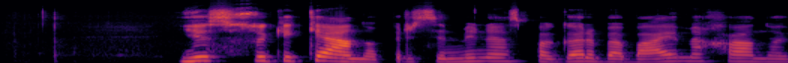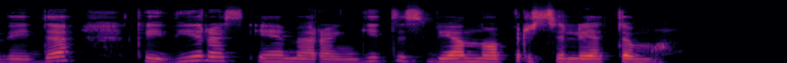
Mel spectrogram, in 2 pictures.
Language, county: Lithuanian, Šiauliai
